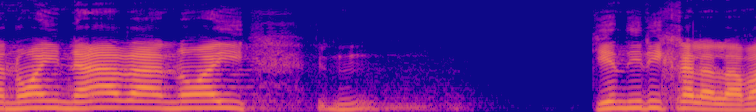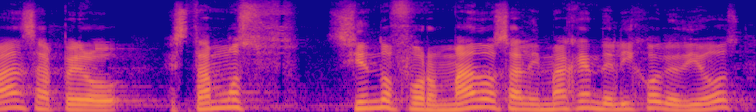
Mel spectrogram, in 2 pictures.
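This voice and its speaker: A man's voice: high voice, fairly bright tone. A male pastor, preaching a sermon and putting rhetorical questions to his congregation. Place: church service.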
